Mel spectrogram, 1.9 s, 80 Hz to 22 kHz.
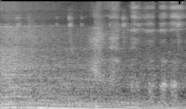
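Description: VW Golf 1.6 with a double exit exhaust and the back box deleted, a short loud burst of engine note with a deep droning rumble.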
